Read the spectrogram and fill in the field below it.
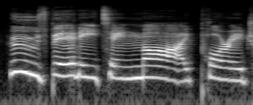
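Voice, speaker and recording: A woman speaks in a put-on character voice, growling at a fairly high pitch. Her pitch varies in an ordinary way, and the recording is very clean with a silent background. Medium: read story.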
